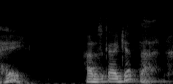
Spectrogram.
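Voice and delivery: half-joking, offhand casual delivery. Recalling asking a man about a site lease: retelling a half-joking question. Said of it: "I kind of half jokingly say to the guy".

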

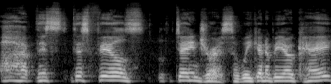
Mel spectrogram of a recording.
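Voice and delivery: whispering commoner voice. Voicing a commoner in the background of another cave: whispering commoner. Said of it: "you hear the commoner whisper".

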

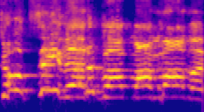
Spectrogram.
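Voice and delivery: very high, very loud, shrill full-blast yell. Retelling a movie scene where a character yells at a quarterback: imitating a character yelling. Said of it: "yelling at these guys, like".

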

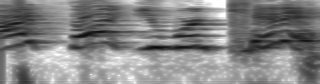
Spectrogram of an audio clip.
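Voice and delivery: indignant, offended, high-pitched whine. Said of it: "she just gets really indignant".

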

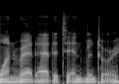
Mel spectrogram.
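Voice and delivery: voice from far off in the distance. After Taya looks at her pendant, a very quiet distant voice speaks. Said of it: "a voice from off in the distance very quietly goes".

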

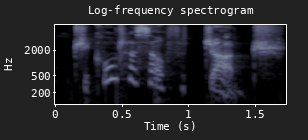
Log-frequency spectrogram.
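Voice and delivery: whisper. Retelling what he said about her: lowered voice. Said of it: "he lowers his voice and goes".

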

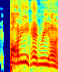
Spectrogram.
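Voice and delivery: very high-pitched, adamant, dead-certain insistence. Imitating a buddy who insisted on a wrong name: imitating Michael, adamant. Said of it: "He was adamant".

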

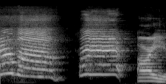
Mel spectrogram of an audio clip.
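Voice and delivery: very high, squeaky cartoon voice with big swoops. Quoting a bleeped line from a cartoon episode, as a SpongeBob impression. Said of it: "that's my SpongeBob impression".

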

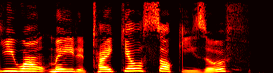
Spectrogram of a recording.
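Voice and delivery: high-pitched put-on British accent, slipping in and out. Imagining how foreigners would ask the question, speaking in a British accent. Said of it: "her British accent comes out".

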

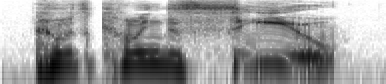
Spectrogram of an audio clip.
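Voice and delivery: very high, pained, begging tone. A man with a fractured leg pleads with the woman questioning him, pleading through pain. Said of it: "he pleaded through the pain".

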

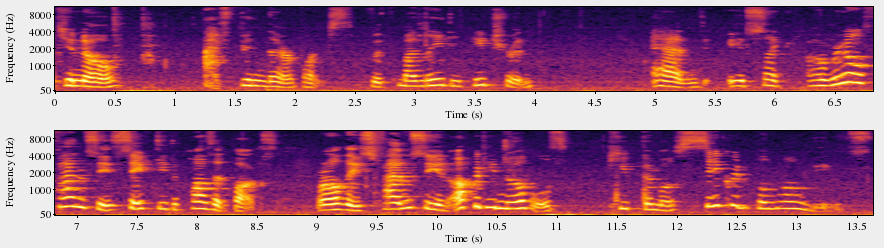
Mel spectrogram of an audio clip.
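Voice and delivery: hushed, confidential murmur. Retelling a game scene, a character answers a question about the vault: lowered voice. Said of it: "he lowers his voice and he's like".

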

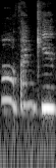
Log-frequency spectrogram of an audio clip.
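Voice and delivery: feeble, thin, weedy, very high little voice. Retelling a scene, acting out a man's thanks in a weedy voice. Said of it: "this sort of weedy voice from him".

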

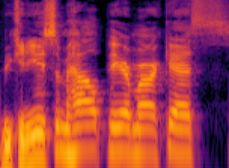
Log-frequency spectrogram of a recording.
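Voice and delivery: very high shout. Calling to a party member for help in a fight: yelling for help. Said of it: "and I yelled".

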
